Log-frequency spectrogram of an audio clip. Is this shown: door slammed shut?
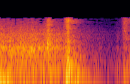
yes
